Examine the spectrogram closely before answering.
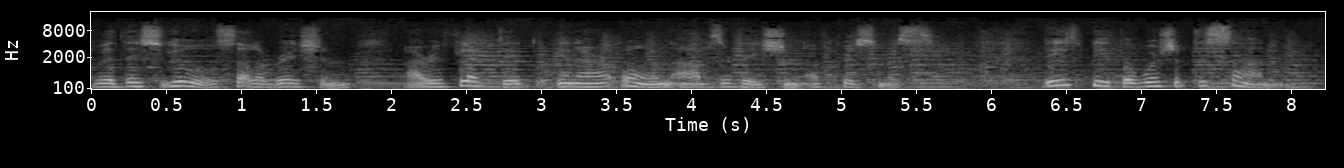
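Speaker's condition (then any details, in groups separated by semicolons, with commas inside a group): No condition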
